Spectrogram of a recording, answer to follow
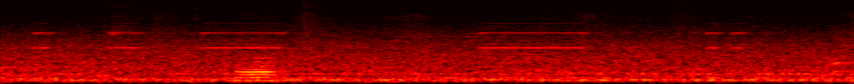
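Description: A multimeter's continuity beeper, chirping in short, irregular, high-pitched beeps, a few held slightly longer, as the test probes make and break contact on a rice cooker's thermal fuse leads during a continuity check.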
